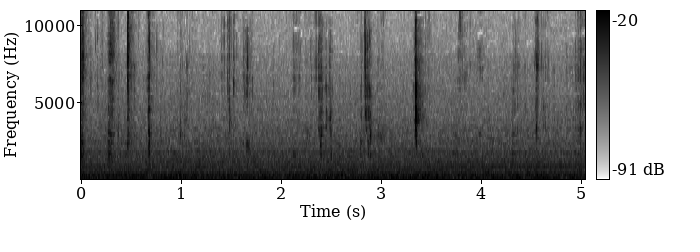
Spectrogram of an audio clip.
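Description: Faint chewing and biting: a person eating crab meat with soft, scattered clicks, and one sharper click a little over three seconds in.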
